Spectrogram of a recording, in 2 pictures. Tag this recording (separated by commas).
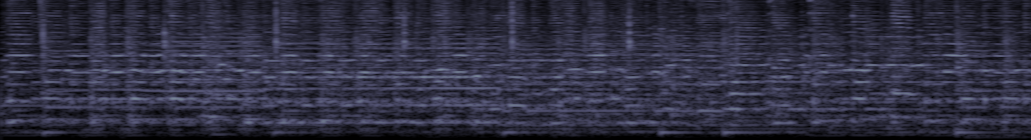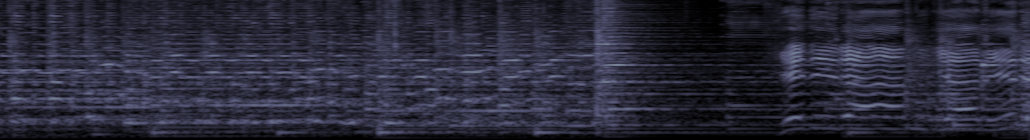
Music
